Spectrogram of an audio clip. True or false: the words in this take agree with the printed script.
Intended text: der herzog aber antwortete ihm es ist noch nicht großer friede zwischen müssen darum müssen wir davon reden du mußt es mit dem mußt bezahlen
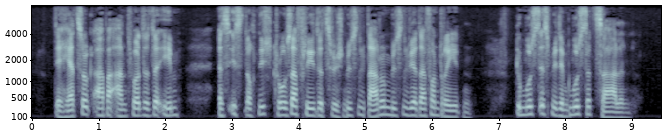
true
